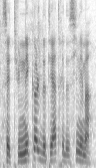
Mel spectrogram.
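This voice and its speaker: A young theatre director and actor introducing himself haltingly in a studio interview, with many fillers. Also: male voice, mid-range voice, a bit bright, a little hiss or hum.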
